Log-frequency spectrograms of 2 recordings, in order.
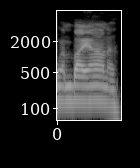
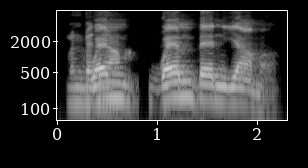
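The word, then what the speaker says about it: Wembanyama: know um ween Baya now how do you pronounce it w bayana yeah wenyama I thought Victor W bayana but wenyama what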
